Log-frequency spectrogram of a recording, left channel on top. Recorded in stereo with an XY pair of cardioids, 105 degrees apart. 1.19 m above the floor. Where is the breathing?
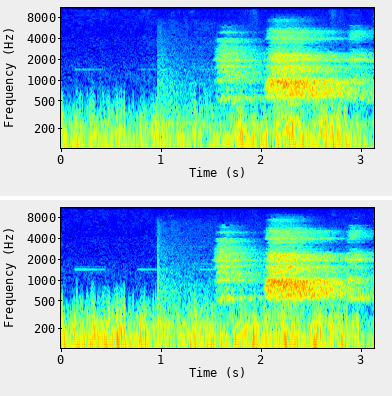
55° right, 0.7 m.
